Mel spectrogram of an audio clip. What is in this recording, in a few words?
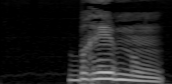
Bremont Pronunciation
